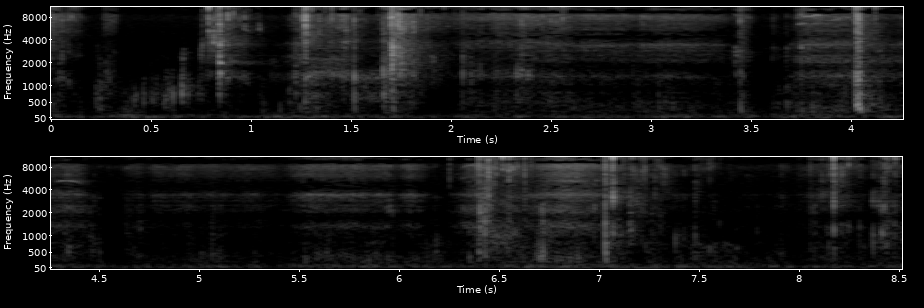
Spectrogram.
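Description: Pizza being bitten and chewed close to the microphone, with irregular crunches and clicks; a sharp click about four seconds in is the loudest.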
